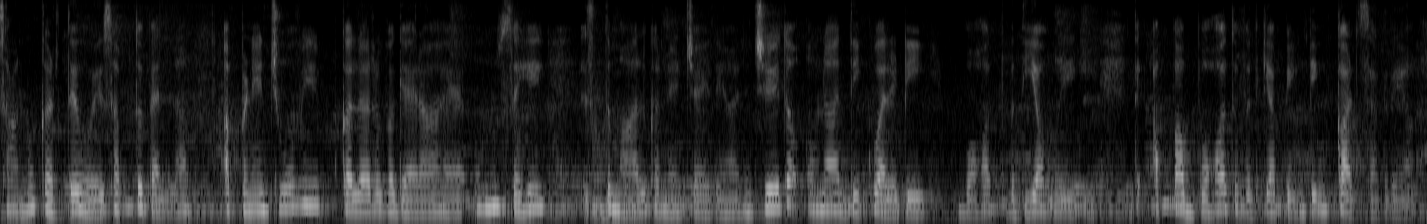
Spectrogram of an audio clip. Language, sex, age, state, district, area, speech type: Punjabi, female, 18-30, Punjab, Jalandhar, urban, spontaneous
